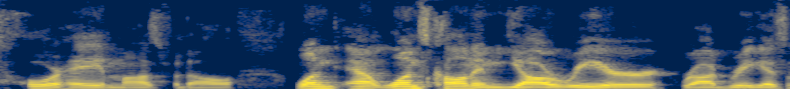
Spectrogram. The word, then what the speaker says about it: Jorge Masvidal: I think I keep hearing other podcasts call him George Masvidal, like it's Jorge Masvidal.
